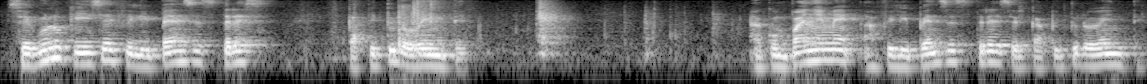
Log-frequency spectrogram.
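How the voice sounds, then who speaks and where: A man's voice: medium pitch, takes it slowly, pauses often, reverberant, slight background noise. A man from Rica, teaching a recorded Bible lesson in an earnest way and speaking directly to his listeners. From Costa Rica.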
